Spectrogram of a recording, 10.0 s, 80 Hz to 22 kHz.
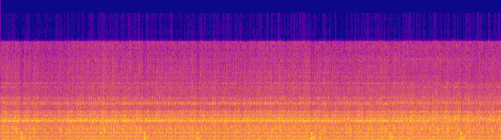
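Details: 1992 Ford 7.3 IDI diesel idling with uneven beat and occasional soft injector-like knocks; intermittent misfire and blowby that comes and goes; teardown later found second piston ring broken in half on two pistons and one bad valve guide.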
